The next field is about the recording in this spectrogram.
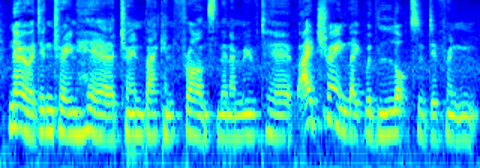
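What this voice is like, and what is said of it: Near-RP British English accent. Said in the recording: “you're not completely, but you're borderline RP, like received pronunciation”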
